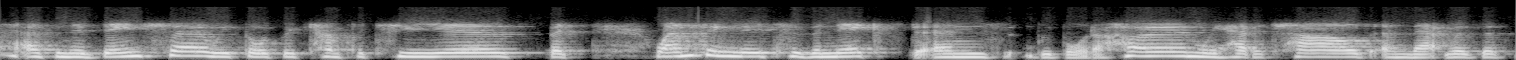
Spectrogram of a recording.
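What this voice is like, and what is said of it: South African accent. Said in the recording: “a South African accent than I have”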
